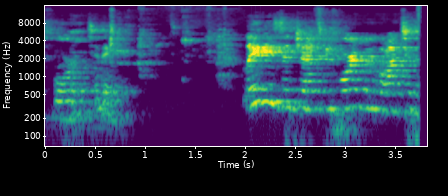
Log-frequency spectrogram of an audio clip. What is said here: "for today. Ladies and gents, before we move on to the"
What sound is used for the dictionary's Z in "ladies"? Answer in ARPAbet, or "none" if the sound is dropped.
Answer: Z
